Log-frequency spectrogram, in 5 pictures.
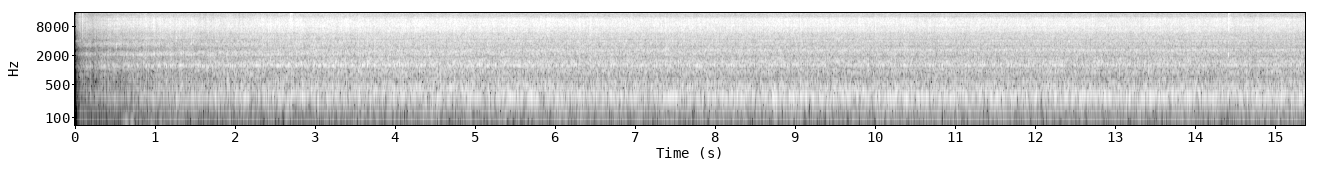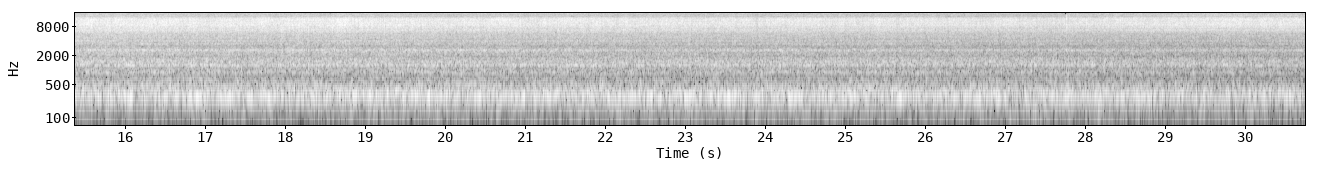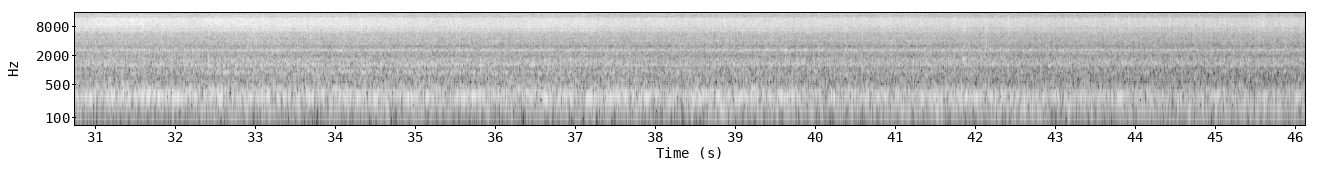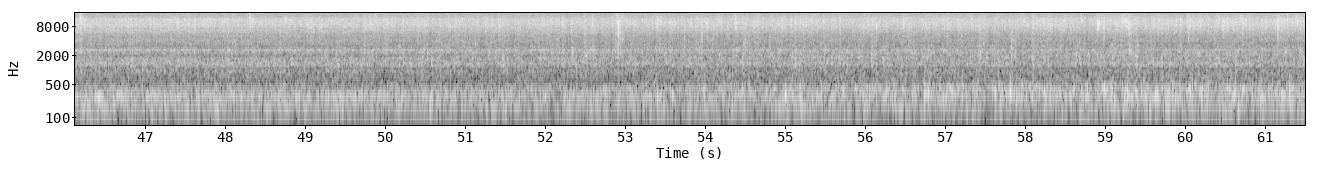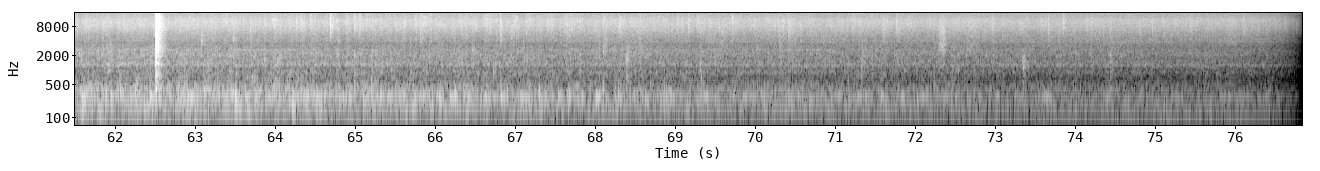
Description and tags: Electric Kettle Boiling
An electric kettle full of water boiling, turning itself off, then cooling.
